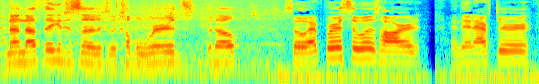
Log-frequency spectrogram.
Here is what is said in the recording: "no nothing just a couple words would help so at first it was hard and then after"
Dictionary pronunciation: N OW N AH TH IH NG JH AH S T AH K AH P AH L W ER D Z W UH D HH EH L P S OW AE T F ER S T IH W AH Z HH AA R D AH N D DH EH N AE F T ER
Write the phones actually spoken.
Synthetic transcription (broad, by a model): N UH N AH TH IH NG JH AH S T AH K AH P L W ER D Z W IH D HH EH L P S OW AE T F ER S IH W AH Z HH AA R D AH N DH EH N AE F T ER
